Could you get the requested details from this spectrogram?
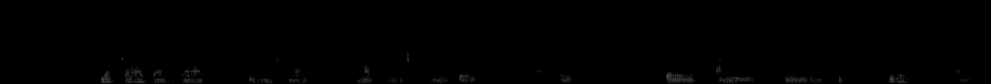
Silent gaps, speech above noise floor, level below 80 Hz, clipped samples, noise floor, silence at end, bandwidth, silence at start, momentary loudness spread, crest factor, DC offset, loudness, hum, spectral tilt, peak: none; over 26 dB; under -90 dBFS; under 0.1%; under -90 dBFS; 0.05 s; 4.3 kHz; 1 s; 8 LU; 22 dB; under 0.1%; -65 LUFS; none; -8.5 dB/octave; -44 dBFS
